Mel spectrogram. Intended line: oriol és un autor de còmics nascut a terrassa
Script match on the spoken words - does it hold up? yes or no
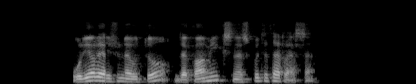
yes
